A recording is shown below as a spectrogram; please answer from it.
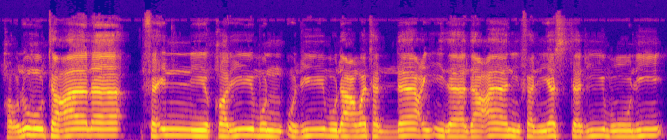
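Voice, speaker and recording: Slow, smooth-voiced man teaching Quranic readings. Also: on the high side, little pitch movement, fairly bright tone. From Egypt. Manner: measured, chanting quoted verses slowly. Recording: broadcast radio recording.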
